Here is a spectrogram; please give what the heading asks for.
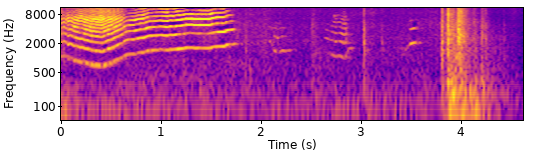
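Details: Squeaking door hinge: a loud, tonal squeal that swoops down and rises as the door swings, then a thud as it closes; fixed with 3-in-1 oil applied by glue syringe.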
